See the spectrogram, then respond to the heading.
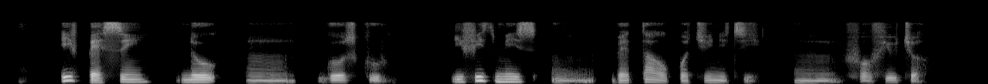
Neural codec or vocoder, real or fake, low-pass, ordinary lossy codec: codec, 24 kHz, 0.9 kbps, DualCodec; fake; 7.2 kHz; none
